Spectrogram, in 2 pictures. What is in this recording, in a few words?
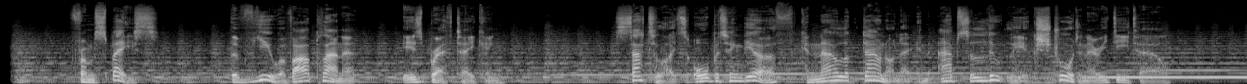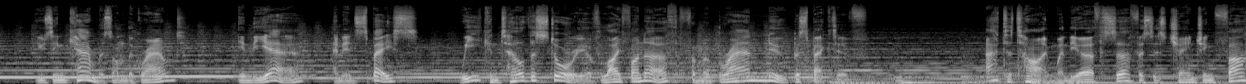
Documentary; EarthFromSpace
